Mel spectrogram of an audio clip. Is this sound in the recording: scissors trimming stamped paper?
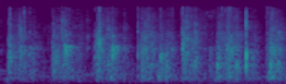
no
